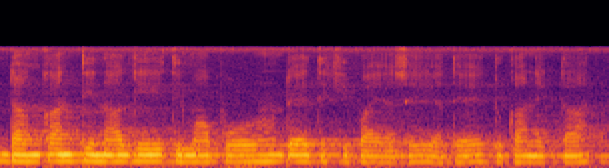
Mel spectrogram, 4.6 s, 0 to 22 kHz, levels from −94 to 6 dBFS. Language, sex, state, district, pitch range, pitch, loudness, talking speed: Nagamese, male, Nagaland, Dimapur, 105-115 Hz, 110 Hz, -15 LUFS, 120 wpm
